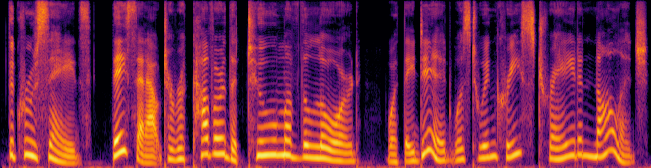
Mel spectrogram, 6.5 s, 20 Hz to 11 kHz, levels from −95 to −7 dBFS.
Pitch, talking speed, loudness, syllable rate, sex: 225 Hz, 175 wpm, -20 LUFS, 5.2 syllables/s, female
